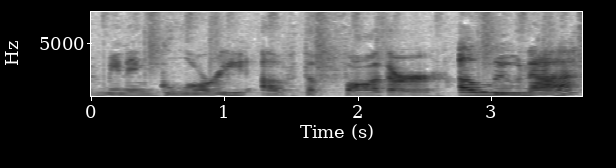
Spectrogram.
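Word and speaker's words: Aluma: a literary name meaning glory of the father a Luna spell a-l-u-m-a Luna this one's both a Polynesian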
